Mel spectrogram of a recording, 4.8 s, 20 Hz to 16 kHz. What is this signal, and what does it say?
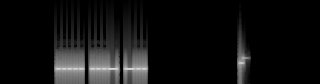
Morse code, heard as a keyed tone, about 28 wpm, 700 Hz. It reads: 5VD
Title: Three Challenging Letter-Number Combinations 28wpm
